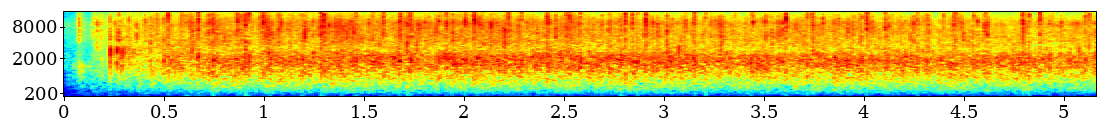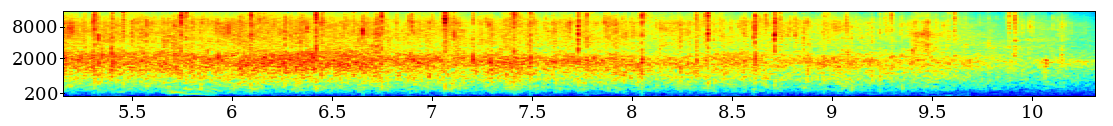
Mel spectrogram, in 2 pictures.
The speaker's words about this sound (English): I think they all did a great job, and I would like you to thank them too by applauding to them.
